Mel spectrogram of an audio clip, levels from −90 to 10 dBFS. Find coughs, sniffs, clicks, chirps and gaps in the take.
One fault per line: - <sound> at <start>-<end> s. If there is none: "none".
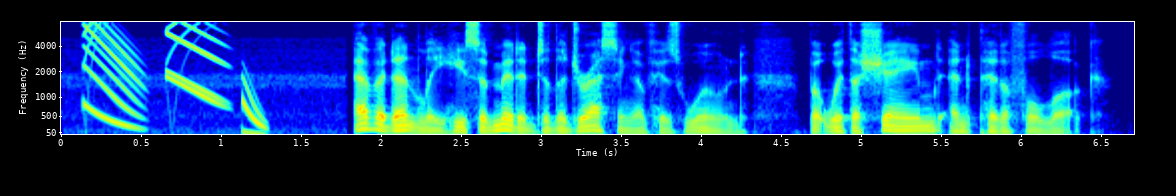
- chirp at 0.1-1.3 s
